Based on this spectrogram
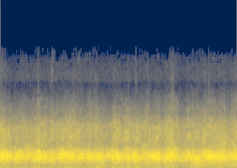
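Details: Dense, continuous quacking of a large flock of laying ducks herded through open fields in the western region, calls merging into a steady, harsh chorus with no pauses.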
